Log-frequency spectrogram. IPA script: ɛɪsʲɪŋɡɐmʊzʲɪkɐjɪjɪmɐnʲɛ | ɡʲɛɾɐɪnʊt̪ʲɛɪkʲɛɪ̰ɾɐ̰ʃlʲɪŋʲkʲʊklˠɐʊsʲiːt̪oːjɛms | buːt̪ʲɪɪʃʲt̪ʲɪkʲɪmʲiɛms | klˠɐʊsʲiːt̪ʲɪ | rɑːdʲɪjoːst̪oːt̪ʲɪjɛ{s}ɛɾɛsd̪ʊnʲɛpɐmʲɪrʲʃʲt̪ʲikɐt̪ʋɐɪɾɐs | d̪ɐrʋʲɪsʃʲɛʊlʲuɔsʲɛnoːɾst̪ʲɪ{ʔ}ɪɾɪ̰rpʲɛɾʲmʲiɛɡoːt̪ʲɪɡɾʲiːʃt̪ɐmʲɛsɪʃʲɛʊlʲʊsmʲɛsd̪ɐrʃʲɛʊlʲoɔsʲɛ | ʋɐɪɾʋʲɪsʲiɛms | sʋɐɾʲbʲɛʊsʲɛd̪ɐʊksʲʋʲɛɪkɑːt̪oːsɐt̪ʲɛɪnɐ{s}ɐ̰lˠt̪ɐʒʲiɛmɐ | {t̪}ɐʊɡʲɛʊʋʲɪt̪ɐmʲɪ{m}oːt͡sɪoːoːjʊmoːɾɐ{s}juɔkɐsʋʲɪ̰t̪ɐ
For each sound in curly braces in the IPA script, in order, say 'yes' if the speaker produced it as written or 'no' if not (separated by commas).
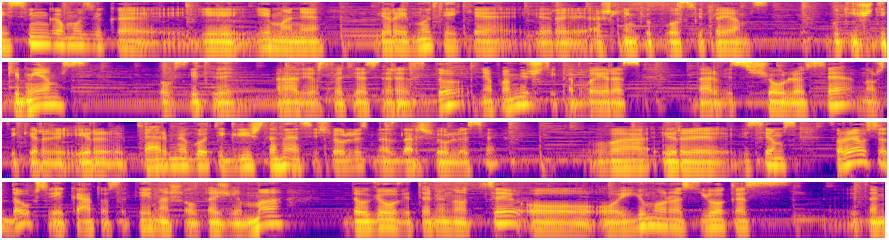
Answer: yes, no, no, no, no, yes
